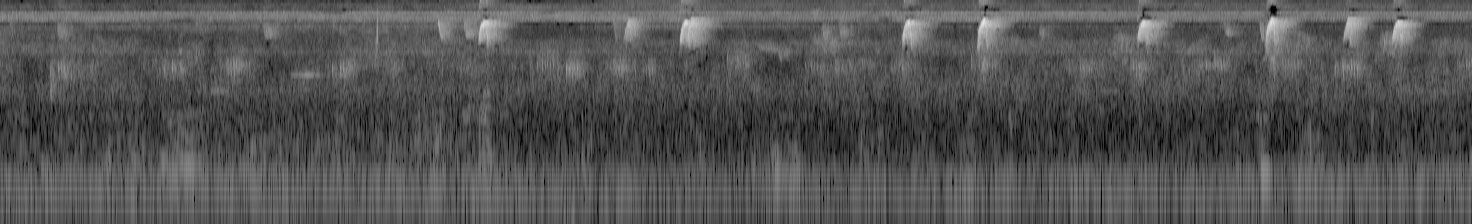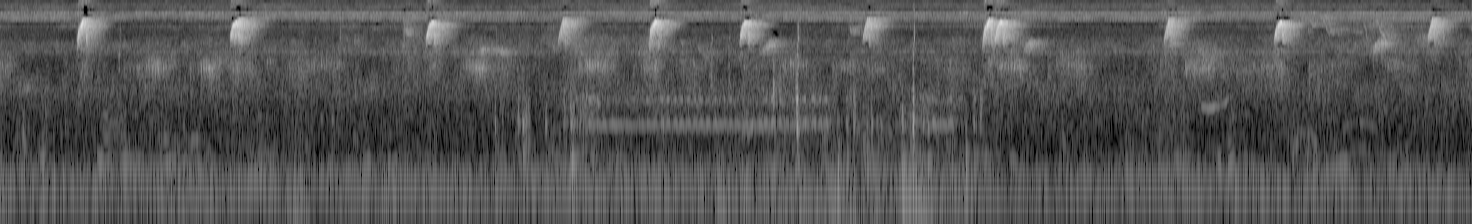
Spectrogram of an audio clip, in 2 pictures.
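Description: A bird calling over and over, a short, sharp, high-pitched falling note about once a second, starting a few seconds in. Behind it runs a steady high-pitched insect drone.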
